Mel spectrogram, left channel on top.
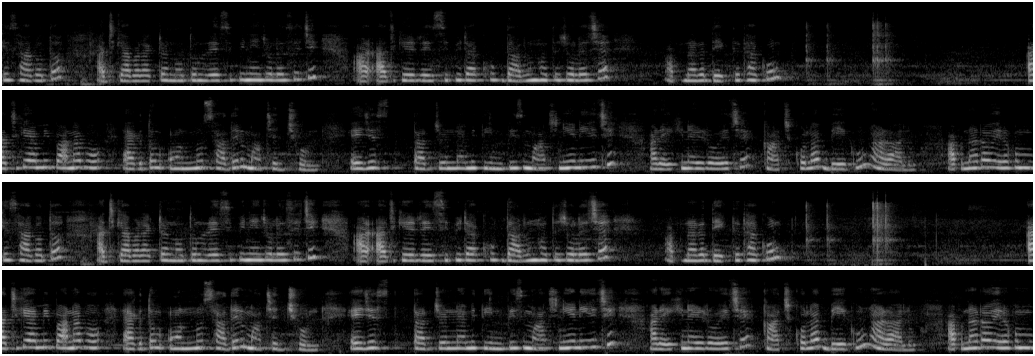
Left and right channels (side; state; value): both; normal; correlation 0.93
